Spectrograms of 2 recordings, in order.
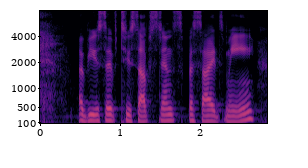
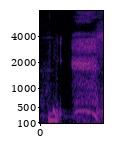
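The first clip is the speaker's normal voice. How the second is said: teary laugh; 13 semitones higher, 12 dB quieter than usual. Real, not acted. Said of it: "you're gonna make me cry".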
